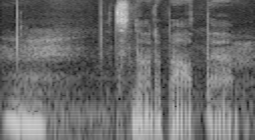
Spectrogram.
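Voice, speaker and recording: A man playing a jealous, protective, devoted boyfriend in an intimate ASMR roleplay, speaking tenderly and hesitantly in a breathy, hushed voice close to the microphone. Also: unhurried, lightly acted. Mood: possessive, pleading. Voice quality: breathy, husky whisper with gravelly fry.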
